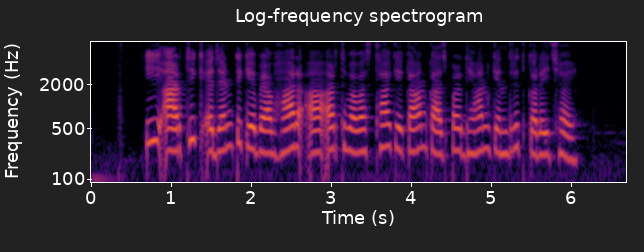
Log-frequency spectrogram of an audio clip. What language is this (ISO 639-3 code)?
mai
